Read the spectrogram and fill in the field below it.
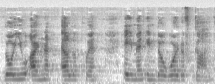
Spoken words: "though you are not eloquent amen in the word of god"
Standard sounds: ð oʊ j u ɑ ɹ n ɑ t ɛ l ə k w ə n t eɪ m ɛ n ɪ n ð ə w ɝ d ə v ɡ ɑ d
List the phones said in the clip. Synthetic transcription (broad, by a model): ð oʊ j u ɑ ɹ n ɑ t ɛ l ə k w ə n t eɪ m ɛ n ɪ n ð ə w ɝ d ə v ɡ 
